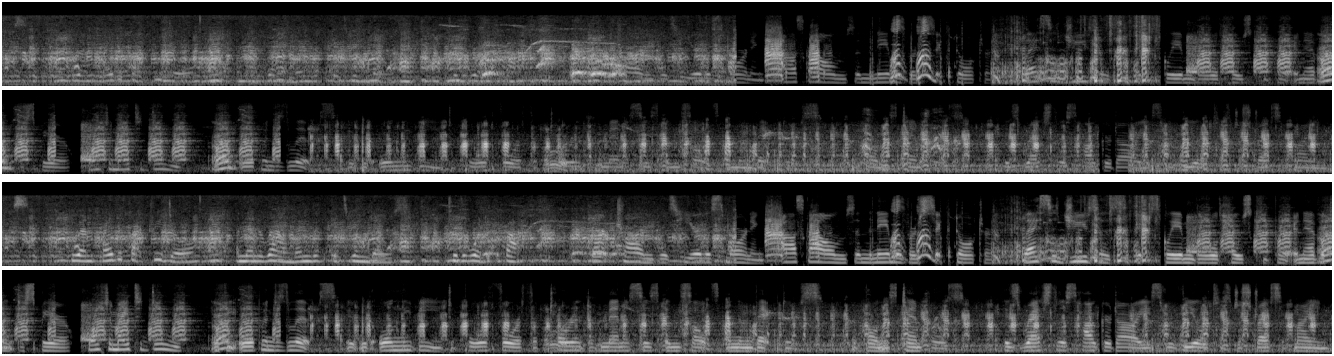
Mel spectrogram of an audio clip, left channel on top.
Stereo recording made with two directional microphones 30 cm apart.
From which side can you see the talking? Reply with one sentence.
You can hear the talking on the right.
